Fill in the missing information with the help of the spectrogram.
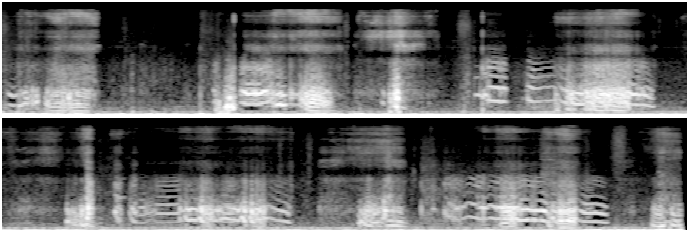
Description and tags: A dog snoring.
